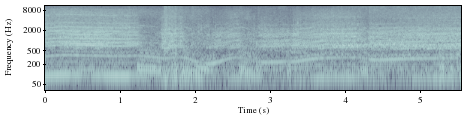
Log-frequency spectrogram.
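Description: Race car engine in the Wreckfest racing game revving loudly and continuously, pitch dipping and climbing as it accelerates through corners, a steady close engine drone with no talk.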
